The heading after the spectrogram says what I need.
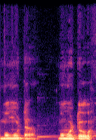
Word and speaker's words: Momota: Our rockstar is saying tomato and potato both rhyme with Momoto.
